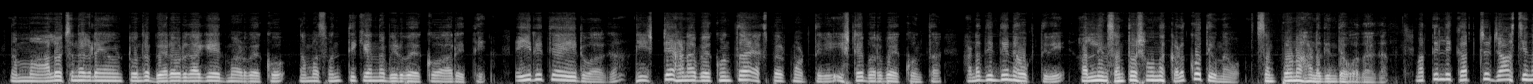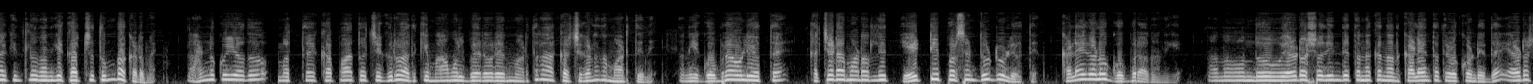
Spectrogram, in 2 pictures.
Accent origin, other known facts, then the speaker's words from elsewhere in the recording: Somwarpet, Karnataka, India; ಮೂಲತಃ ಕೃಷಿ ಕುಟುಂಬದಿಂದನೇ ಬಂದಿರೋದು. ನಮ್ಮ ತಂದೆ ತಾಯಿ ಎಲ್ಲ ಕೃಷಿಕರೇ. ನನ್ನ ವಿದ್ಯಾಭ್ಯಾಸ ಸೋಮವಾರಪೇಟೆಯಲ್ಲೇ ಆಯಿತು, ಪ್ರಾಥಮಿಕ ಮತ್ತು ಪ್ರೌಢ ವಿದ್ಯಾಭ್ಯಾಸ.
